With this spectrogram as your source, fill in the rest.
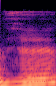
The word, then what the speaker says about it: vœu: Et on l'a aussi dans ce mot-là, par exemple, quand tu souffles tes bougies, tu fais un vœu.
